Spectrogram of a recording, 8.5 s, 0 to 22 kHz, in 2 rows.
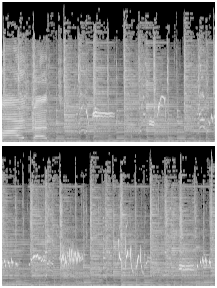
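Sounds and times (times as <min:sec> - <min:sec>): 
steady upbeat musical backing: 0:00.0 - 0:08.5
bird chirping and tweeting: 0:00.9 - 0:08.5.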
